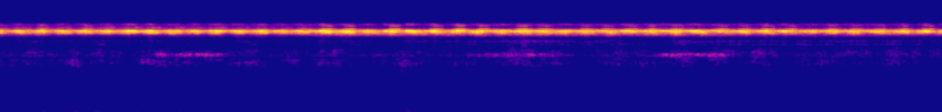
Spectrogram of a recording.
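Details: Night chorus of crickets, a continuous shrill ringing at a very high pitch that never pauses, overlaid by brief lower warbling bursts near two, six and eight seconds.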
